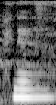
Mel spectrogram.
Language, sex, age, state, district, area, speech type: Bodo, female, 60+, Assam, Kokrajhar, rural, spontaneous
